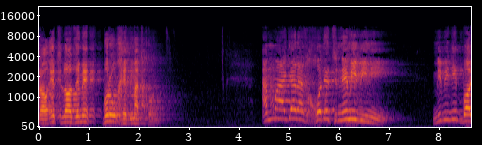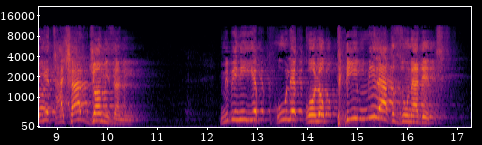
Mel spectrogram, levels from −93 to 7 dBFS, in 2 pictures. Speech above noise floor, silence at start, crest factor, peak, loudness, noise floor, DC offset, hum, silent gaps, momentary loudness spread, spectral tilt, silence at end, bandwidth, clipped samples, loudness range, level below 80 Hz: 50 dB; 0 s; 22 dB; -6 dBFS; -25 LUFS; -76 dBFS; under 0.1%; none; none; 16 LU; -2.5 dB/octave; 0.45 s; 11.5 kHz; under 0.1%; 9 LU; -74 dBFS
